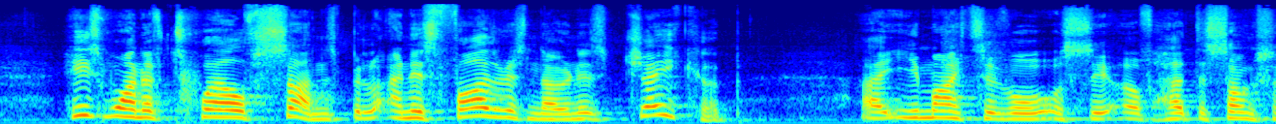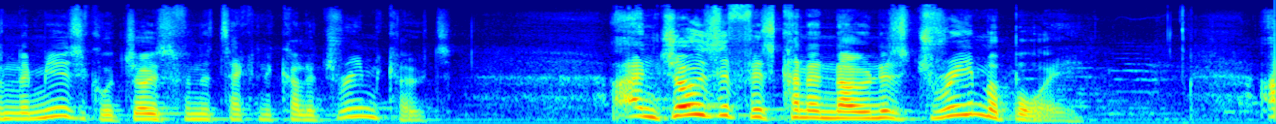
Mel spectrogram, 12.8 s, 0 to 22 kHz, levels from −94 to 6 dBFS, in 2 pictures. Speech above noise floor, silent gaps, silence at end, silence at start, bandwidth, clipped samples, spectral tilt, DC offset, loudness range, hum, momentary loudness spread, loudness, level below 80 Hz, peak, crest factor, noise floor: 33 dB; none; 0 s; 0.35 s; 19 kHz; under 0.1%; -5.5 dB/octave; under 0.1%; 7 LU; none; 15 LU; -23 LUFS; -64 dBFS; 0 dBFS; 24 dB; -56 dBFS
